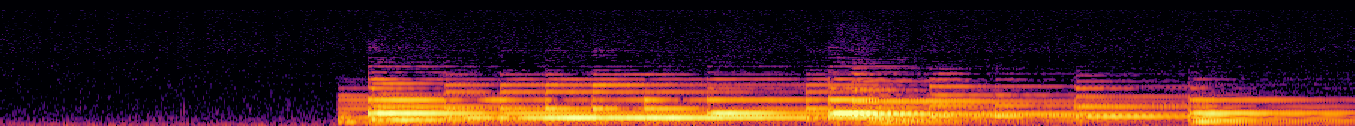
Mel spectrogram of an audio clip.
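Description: Piano introduction to a choral song: faint hiss for about two seconds, then held chords under a slow melody, fading away near the end.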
